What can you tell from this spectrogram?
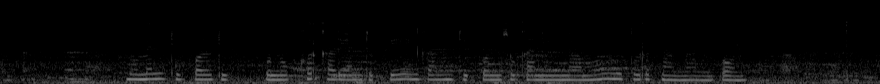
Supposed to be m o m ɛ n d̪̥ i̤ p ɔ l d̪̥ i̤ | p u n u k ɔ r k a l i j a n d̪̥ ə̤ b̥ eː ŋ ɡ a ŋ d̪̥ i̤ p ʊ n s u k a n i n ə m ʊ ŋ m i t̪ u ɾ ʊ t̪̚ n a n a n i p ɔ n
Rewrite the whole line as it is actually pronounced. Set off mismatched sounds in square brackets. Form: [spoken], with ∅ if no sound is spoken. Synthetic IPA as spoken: m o m ɛ n d̪̥ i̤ p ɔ l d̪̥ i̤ | p u n u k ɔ r k a l i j a n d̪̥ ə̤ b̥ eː ŋ [k] a ŋ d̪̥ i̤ p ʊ n s u k a n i n [a] m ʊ ŋ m i t̪ u ɾ ʊ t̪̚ n a [m] a n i p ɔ n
